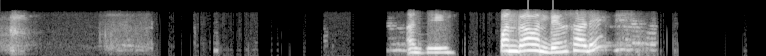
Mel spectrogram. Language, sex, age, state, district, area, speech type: Dogri, female, 30-45, Jammu and Kashmir, Samba, rural, conversation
